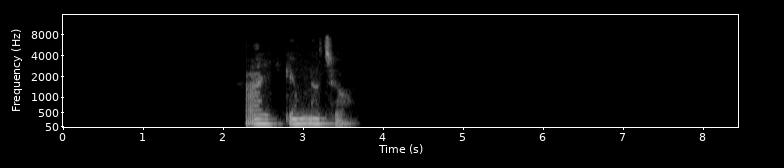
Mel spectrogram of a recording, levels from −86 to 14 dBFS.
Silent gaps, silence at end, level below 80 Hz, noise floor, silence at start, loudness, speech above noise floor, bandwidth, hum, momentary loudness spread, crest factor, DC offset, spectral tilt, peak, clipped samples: none; 4.85 s; -68 dBFS; under -90 dBFS; 2.3 s; -27 LUFS; over 64 dB; 7.8 kHz; none; 13 LU; 20 dB; under 0.1%; -7 dB/octave; -14 dBFS; under 0.1%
